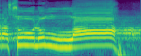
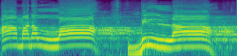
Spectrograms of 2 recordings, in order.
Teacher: پیش ہو تو پر، جیسے رسول اللہ، اللہ، آمن اللہ باللہ، دونوں اللہ ہے لیکن ایک اللہ پر ہے، ایک اللہ باریک ہے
